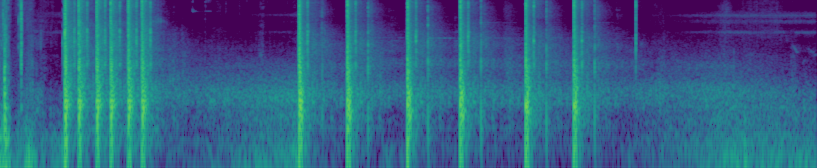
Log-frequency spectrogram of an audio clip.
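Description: Semi-automatic AR-style rifle firing rapid shots: a fast string of about six shots in the first second and a half, two on each of three close targets, then after a pause six steadier shots about half a second apart, knocking down a steel plate rack.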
